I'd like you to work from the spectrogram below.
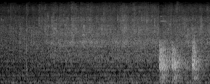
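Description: Carrots and green beans sizzle in a hot pan for Ethiopian fasoliya tibs, a steady frying hiss with a couple of brief, louder spatters near the end as the vegetables go in.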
